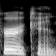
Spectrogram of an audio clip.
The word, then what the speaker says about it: Hurricane: hurricane we just spelled like hurricane but it's pronounced hurricane if you're from the area and that's where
